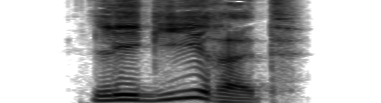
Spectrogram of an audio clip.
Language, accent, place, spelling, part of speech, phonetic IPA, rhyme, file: German, Germany, Berlin, legieret, verb, [leˈɡiːʁət], -iːʁət, De-legieret.ogg
- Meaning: second-person plural subjunctive I of legieren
